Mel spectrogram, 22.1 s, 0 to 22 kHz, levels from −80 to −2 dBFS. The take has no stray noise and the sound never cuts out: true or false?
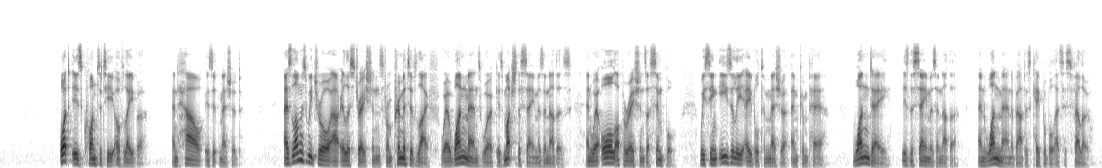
true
